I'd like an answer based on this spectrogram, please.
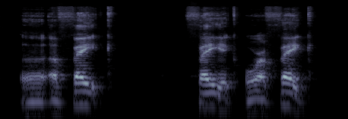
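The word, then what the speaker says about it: PHEIC: it one more time y'all a fake pronounced fake applies to an extraordinary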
